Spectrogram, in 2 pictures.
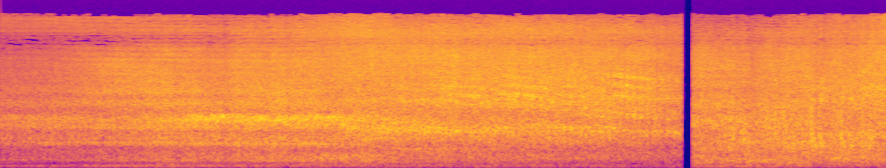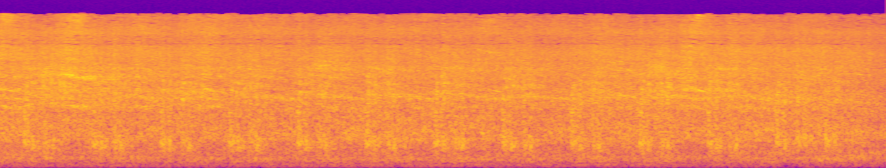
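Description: An electric train approaching and growing louder; then, after an abrupt cut, a Deutsche Bahn ICE high-speed train passing close, its wheels clacking in a quick, even rhythm over the track.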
